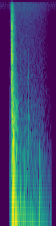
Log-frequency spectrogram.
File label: keyboard external space push heavy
